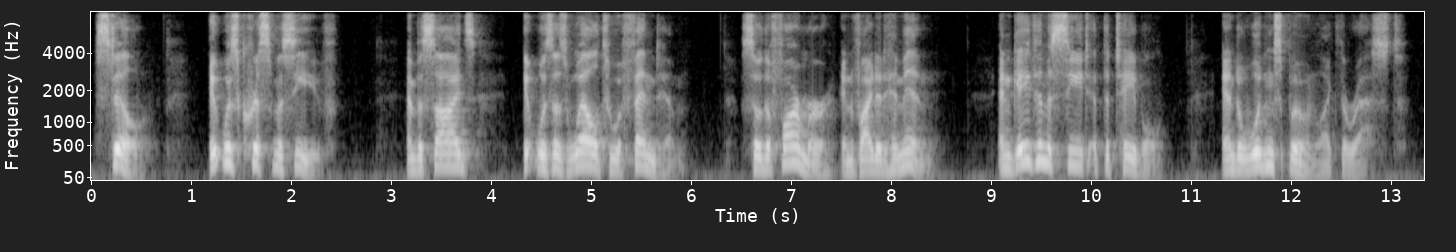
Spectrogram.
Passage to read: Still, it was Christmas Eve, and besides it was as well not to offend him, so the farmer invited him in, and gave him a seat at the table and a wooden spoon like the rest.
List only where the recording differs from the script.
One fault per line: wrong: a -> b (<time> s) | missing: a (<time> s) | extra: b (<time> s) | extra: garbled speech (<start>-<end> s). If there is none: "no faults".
missing: not (5.1 s)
